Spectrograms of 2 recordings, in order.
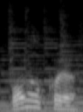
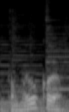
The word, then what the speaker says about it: помилкою: рятівним колом До речі як правильно казати завжди чи завжди і чи є це помилкою чи помилкою відповідь проста обидва слова допускають подвійний наголос так само Просто запитати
